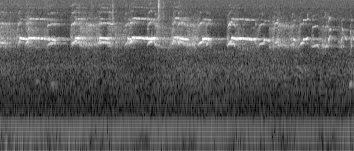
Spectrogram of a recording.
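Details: Two Eurasian Stone-curlews in Portugal, active at night and dusk, call together in a noisy outburst of shrill, wailing whistles, repeated in bursts about every second, over a low steady hum.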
